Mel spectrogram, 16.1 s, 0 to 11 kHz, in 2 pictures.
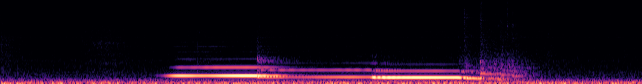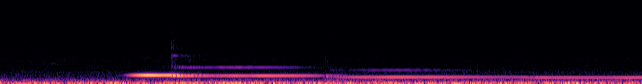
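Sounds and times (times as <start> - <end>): saxophone long held notes: 2.0 - 6.6, 9.6 - 16.0.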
